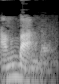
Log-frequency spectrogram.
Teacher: So if you have, for example, Amba, if you write like this, it's basically not Anba but Amba. You pronounce Ma.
